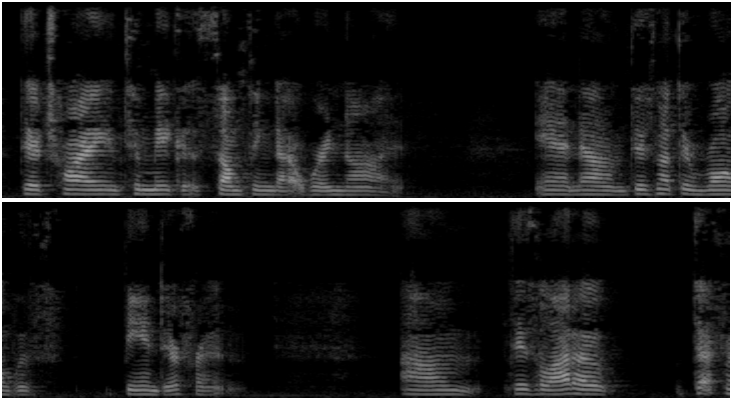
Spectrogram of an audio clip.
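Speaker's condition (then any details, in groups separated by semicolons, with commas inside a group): No condition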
